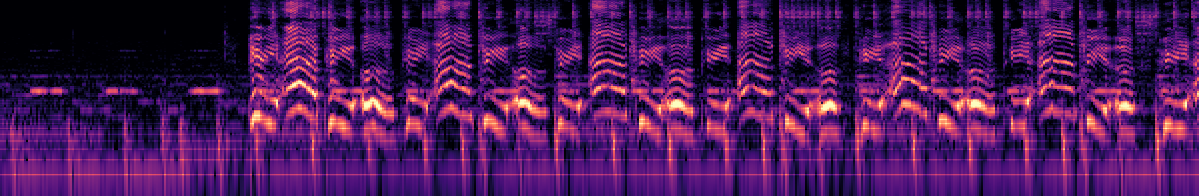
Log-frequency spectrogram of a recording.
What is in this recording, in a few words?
period ahh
